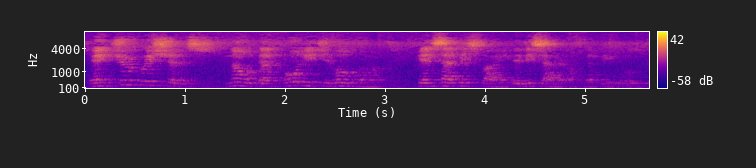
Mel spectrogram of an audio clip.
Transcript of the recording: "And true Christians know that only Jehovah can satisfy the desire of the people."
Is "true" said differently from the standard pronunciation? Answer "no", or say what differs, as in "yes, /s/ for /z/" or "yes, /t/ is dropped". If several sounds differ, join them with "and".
yes, /ɹ/ is dropped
